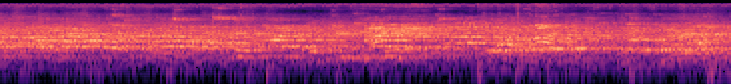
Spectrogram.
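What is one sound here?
Young girls call out to each other across the court.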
